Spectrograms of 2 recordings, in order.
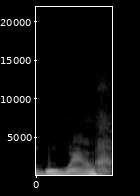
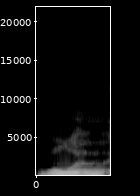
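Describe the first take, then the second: First: "Wolan" with a full, drawn-out "LAN"; "Wolan" with weight on the second syllable; correct surname pronunciation. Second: "Wolin" with a weak, swallowed second syllable; imitating people misreading the surname as "Wolin"; common mispronunciation. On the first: Shown as a demonstration. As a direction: say "Wolan" like "Wolanski" without the "ski". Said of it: "it's Wolanski without the ski". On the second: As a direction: say "Wolin" to rhyme roughly with "woolen". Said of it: "people try to pronounce it".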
